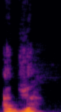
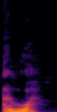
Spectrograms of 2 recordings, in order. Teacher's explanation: on peut dire que le D est allophone du L.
